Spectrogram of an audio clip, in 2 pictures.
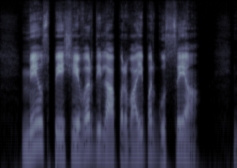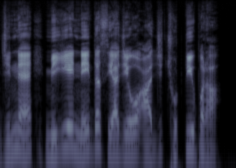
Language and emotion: Dogri, angry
